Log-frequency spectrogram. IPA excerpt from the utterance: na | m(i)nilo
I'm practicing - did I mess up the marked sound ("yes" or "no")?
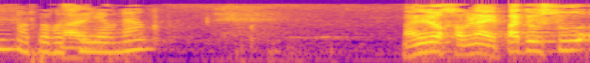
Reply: yes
